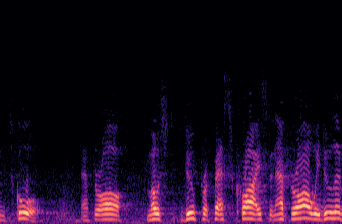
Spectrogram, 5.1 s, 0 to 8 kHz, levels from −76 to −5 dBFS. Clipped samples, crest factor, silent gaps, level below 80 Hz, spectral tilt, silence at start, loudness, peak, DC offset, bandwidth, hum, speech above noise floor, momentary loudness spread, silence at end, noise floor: under 0.1%; 16 dB; none; -56 dBFS; -12.5 dB/octave; 0 s; -20 LUFS; -4 dBFS; under 0.1%; 4.8 kHz; none; 27 dB; 13 LU; 0 s; -46 dBFS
